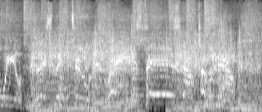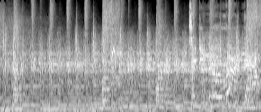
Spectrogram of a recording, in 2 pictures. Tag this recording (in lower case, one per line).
music
funk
